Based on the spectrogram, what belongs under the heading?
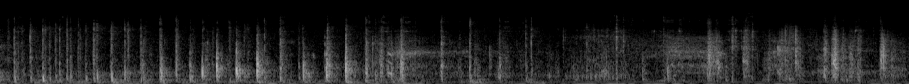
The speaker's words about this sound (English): Come on. put our horses in the barn here,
